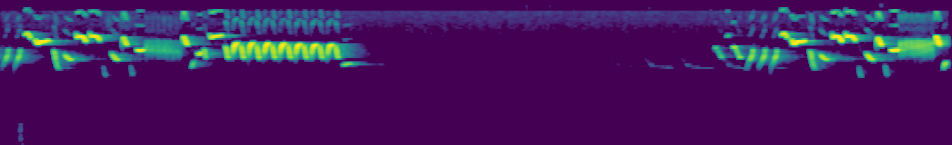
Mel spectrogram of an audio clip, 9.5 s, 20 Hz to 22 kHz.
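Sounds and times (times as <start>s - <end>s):
Troglodytes troglodytes Eurasian wren song of loud rapid high trills: 0.0s - 3.8s, 6.2s - 9.5s.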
